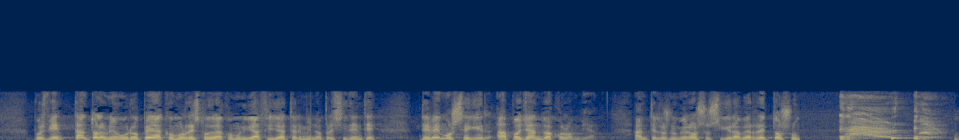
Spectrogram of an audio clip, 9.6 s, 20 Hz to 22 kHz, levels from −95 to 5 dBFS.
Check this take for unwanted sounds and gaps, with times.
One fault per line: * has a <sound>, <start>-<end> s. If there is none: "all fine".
* has a cough, 8.4-9.5 s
